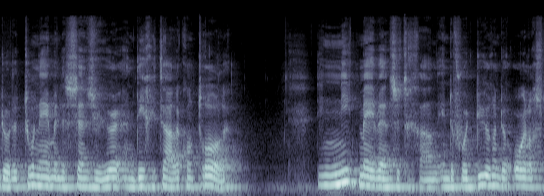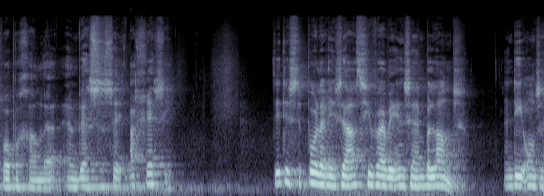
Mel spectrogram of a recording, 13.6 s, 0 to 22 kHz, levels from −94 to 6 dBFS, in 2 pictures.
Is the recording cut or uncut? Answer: uncut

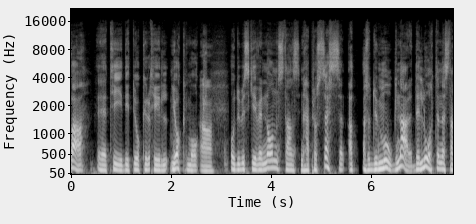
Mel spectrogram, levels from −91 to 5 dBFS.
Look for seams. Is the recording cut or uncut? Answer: cut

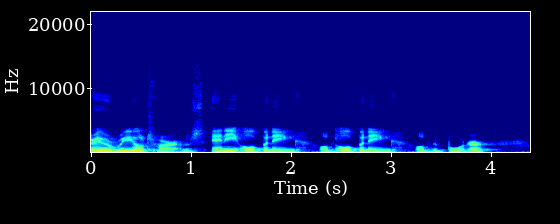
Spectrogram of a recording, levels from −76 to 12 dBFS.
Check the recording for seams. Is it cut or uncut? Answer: cut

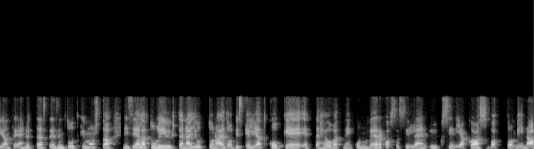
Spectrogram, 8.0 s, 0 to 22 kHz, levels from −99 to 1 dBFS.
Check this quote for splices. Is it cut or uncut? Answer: cut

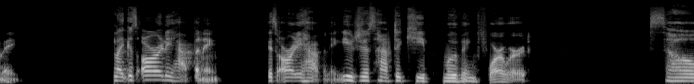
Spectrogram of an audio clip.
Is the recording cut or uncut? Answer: uncut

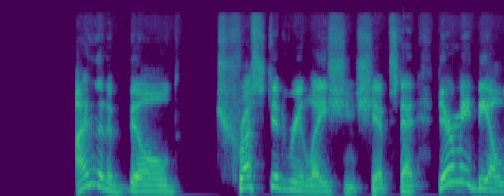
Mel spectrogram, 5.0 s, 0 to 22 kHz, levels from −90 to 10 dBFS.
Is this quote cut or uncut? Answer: uncut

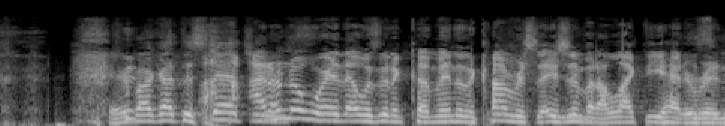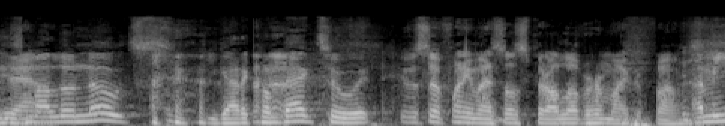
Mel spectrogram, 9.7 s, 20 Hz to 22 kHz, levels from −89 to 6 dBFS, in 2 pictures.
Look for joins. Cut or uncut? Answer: uncut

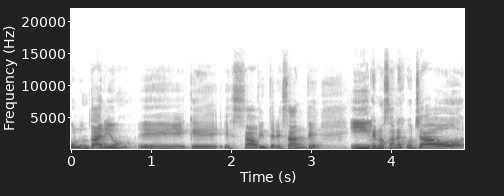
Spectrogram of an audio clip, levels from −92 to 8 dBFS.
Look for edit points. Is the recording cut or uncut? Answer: cut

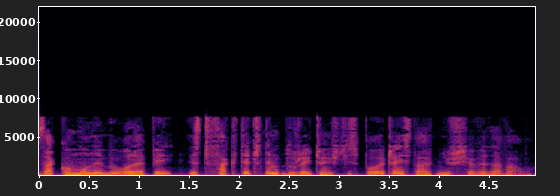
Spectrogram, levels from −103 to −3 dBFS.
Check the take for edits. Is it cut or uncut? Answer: cut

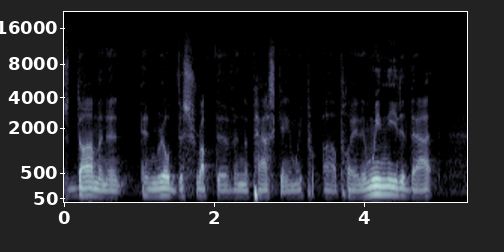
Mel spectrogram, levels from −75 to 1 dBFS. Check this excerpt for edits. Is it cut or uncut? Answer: uncut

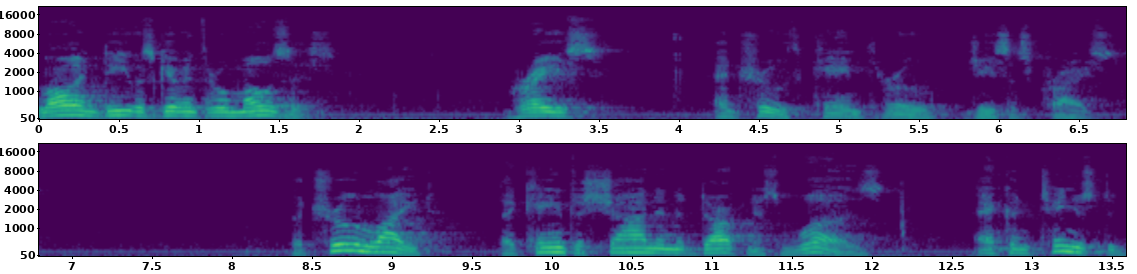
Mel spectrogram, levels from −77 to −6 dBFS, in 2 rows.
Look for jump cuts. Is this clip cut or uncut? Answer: uncut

